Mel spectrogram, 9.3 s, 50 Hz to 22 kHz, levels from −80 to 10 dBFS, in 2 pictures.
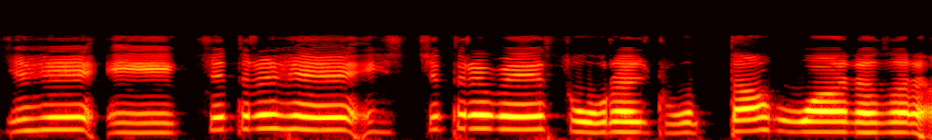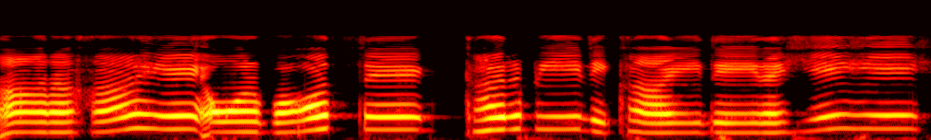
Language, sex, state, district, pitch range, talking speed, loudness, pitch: Hindi, female, Madhya Pradesh, Bhopal, 280-360 Hz, 150 wpm, -15 LUFS, 320 Hz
